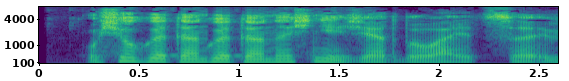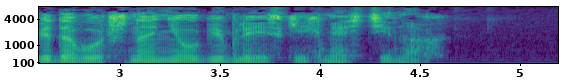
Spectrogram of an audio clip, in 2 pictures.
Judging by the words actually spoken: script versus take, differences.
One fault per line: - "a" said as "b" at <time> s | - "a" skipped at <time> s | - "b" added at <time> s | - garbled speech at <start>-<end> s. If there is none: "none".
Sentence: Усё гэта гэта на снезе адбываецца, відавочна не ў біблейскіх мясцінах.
none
